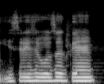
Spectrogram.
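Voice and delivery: ordinary talk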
